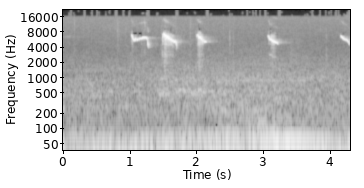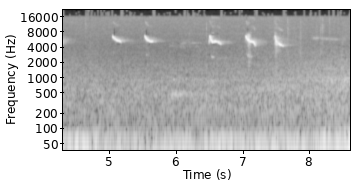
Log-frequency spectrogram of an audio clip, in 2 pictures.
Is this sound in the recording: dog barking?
no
